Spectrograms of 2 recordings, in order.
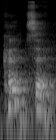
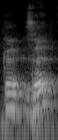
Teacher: K, s, no vibration. G, z, vibration.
